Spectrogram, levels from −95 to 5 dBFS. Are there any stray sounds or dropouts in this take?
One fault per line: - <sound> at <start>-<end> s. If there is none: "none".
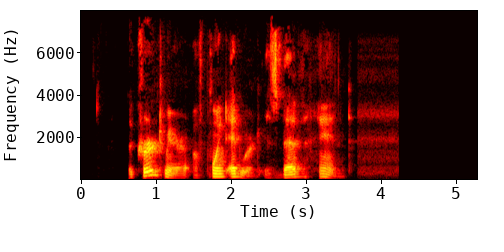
none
